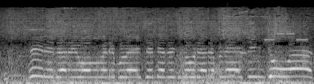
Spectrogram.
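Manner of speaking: loud, high hype call of a double kill; fighting game announcer. Real, not acted.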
